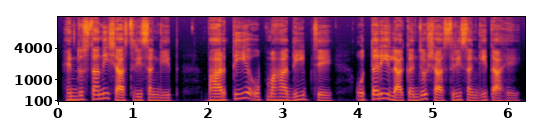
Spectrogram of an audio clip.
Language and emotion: Sindhi, neutral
